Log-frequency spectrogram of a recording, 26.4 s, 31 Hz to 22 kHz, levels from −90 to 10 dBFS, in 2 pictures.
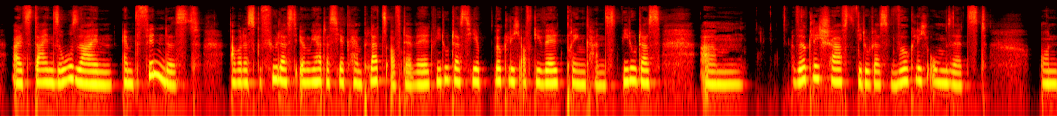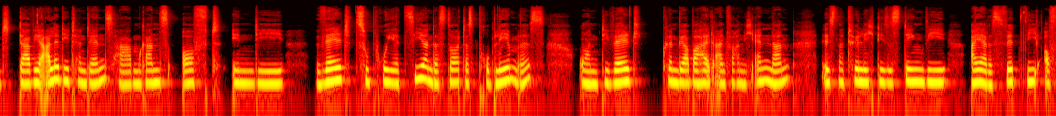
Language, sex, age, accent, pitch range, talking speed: German, female, 20-39, German, 195-225 Hz, 175 wpm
